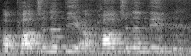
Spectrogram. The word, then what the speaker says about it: opportunity: A lot of people tonight, opportunity. So learn how to enunciate the word properly. It's a third syllable stress.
